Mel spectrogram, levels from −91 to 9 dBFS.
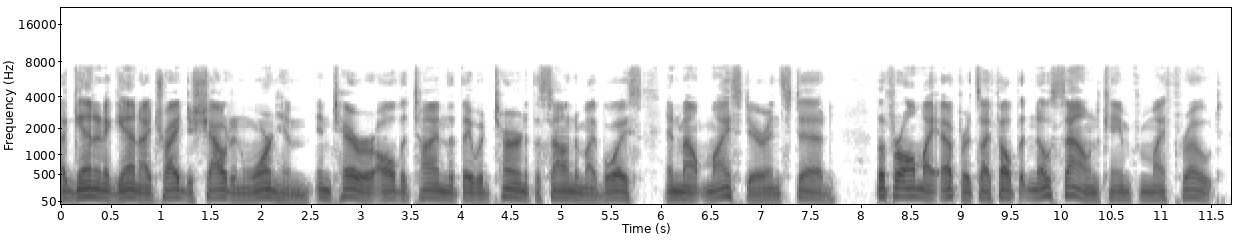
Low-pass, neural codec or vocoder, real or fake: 7.2 kHz; none; real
